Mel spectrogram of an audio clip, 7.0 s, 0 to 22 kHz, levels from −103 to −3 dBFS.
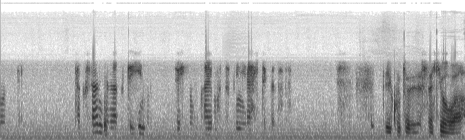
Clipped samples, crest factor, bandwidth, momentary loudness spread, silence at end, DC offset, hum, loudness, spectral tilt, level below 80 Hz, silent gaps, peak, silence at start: under 0.1%; 20 dB; over 20 kHz; 22 LU; 0 s; under 0.1%; 50 Hz at -50 dBFS; -27 LUFS; -5 dB/octave; -50 dBFS; none; -10 dBFS; 0 s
